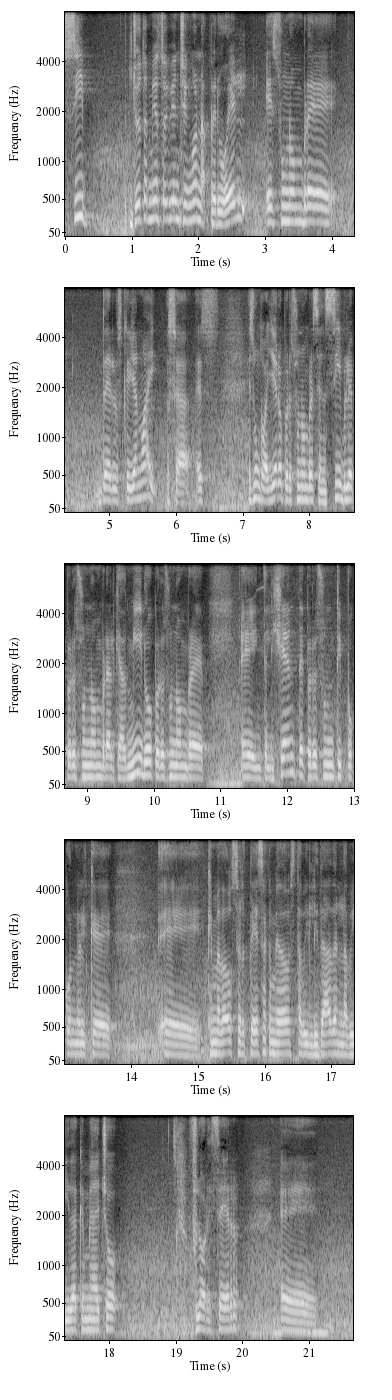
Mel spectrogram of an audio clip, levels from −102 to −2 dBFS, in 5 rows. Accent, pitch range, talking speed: Mexican, 130-165 Hz, 190 wpm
